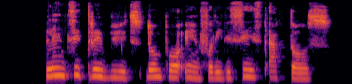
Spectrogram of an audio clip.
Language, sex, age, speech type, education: Nigerian Pidgin, female, 15-29, spontaneous, tertiary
